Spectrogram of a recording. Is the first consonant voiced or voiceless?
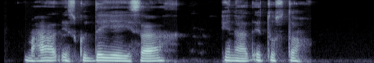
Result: voiced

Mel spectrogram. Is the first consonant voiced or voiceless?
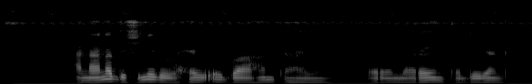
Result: voiceless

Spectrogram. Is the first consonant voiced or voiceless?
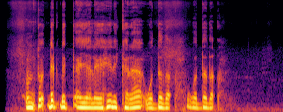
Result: voiced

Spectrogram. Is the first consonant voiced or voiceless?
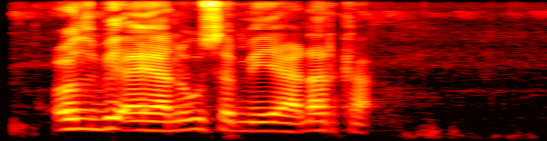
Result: voiced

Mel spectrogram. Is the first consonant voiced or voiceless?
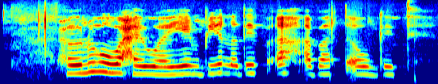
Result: voiceless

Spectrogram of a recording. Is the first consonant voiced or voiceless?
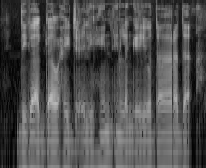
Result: voiced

